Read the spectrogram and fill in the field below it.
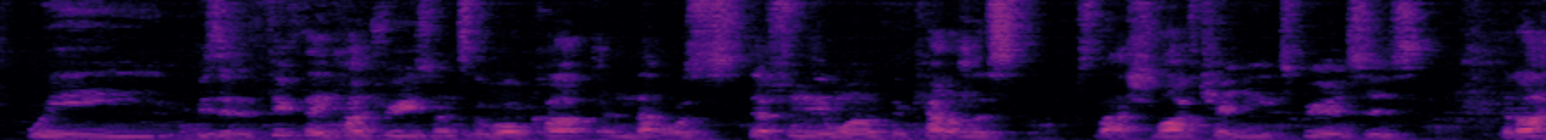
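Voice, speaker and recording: Over noticeable background noise and audible room echo, a man at a medium pitch talks very fast in a monotone, flat delivery. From Australia, western Sydney. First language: Kurdish. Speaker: personal trainer and gym owner. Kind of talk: podcast interview.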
